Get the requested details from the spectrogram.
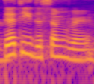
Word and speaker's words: Detty December: I'm going to go to Detty, how you say it? Like, Detty December. – Detty December.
